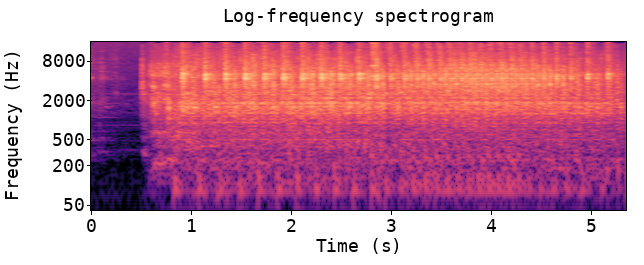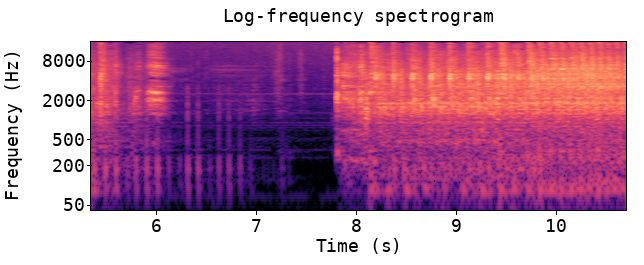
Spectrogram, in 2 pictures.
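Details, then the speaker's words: 725 small engine, freshly refueled, driving under its own power with a little throttle after sitting a long time. It catches and runs with a steady beat, sags briefly, then picks back up. It runs normally. "okay so it does does move we didn't try any of this but i'm sure i'm thinking everything's pretty much okay with this"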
